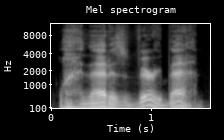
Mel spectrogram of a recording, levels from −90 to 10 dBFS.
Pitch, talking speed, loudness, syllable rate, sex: 105 Hz, 190 wpm, -17 LUFS, 4.3 syllables/s, male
